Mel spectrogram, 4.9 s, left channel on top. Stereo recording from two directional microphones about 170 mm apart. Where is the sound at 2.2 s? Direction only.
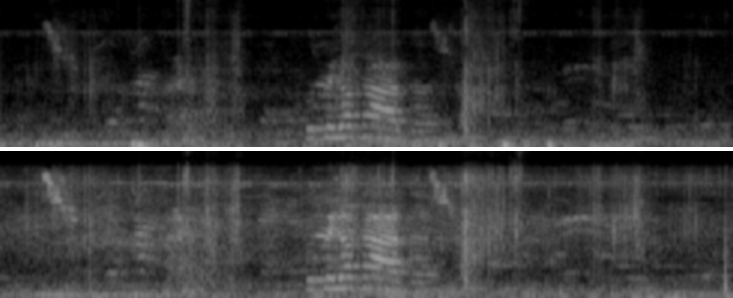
20° left (ahead or behind).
